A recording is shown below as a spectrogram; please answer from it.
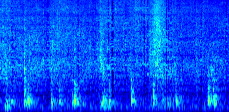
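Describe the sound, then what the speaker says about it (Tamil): Onion, tomato and goat blood are sautéed in a hot pan for a goat blood pepper fry. A close, constant sizzle runs under rhythmic spatula strokes that scrape and stir about twice a second. "போட்டுட்டு நல்லா வதக்குங்க"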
